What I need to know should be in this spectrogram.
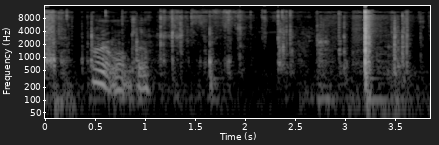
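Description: A paper trimmer blade slides and cuts through card.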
